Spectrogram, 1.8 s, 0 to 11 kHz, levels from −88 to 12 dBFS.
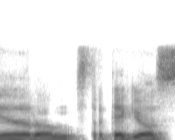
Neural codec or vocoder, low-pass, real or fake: none; 7.2 kHz; real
